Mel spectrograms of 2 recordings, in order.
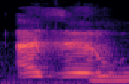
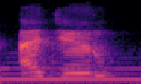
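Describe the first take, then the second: First: The middle consonant is hissed like a z. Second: The middle consonant is held and bounced. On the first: The speaker calls it wrong. "huruf jimnya masih berdesis" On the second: The speaker calls it right. "harusnya memantul ya karena huruf kokolah"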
